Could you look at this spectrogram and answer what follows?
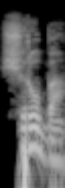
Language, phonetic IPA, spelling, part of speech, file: Polish, [ˈɕruba], śruba, noun, Pl-śruba.ogg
